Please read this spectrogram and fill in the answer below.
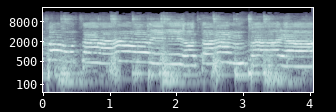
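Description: Tari wedding song: a high voice sings long held notes that slide up and down, over a regular light percussion beat.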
